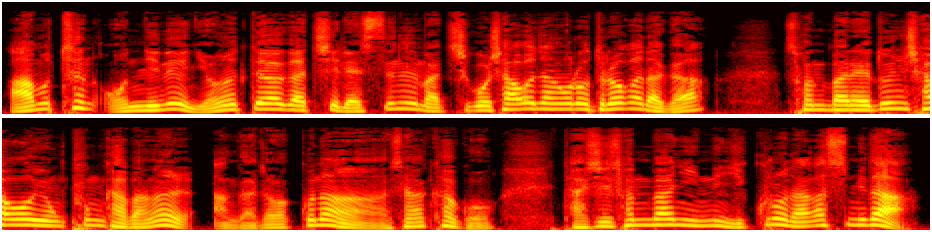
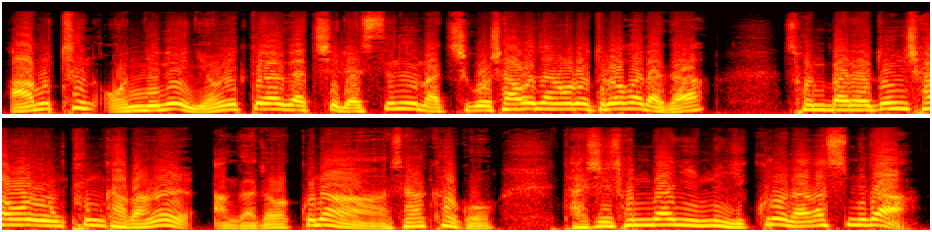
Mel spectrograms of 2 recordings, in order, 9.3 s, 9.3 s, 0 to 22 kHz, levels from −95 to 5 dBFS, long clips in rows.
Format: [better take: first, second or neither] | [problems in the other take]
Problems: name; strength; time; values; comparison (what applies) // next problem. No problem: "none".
first | distortion; heavy; 22% of the sound clipped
